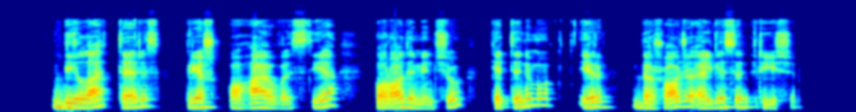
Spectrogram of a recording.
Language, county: Lithuanian, Vilnius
